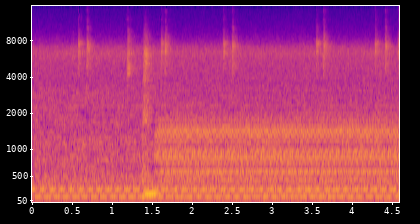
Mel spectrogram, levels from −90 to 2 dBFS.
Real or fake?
real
